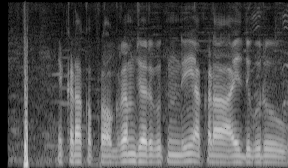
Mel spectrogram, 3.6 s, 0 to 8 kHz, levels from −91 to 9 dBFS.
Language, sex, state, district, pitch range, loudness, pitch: Telugu, male, Andhra Pradesh, Visakhapatnam, 115-120 Hz, -20 LUFS, 120 Hz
